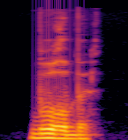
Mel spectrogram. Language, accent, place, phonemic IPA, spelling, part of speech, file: French, France, Lyon, /buʁb/, bourbe, noun, LL-Q150 (fra)-bourbe.wav
- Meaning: mire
